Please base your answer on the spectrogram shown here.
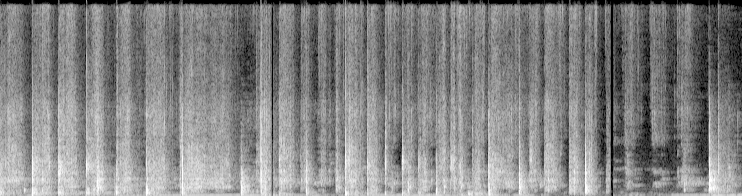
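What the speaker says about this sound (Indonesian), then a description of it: "Aduk kembali ya bosku ya." Homemade carp fishing bait being stirred in a container: a brisk run of clattering taps and scrapes, close and fairly quiet, rhythmic with brief pauses.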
